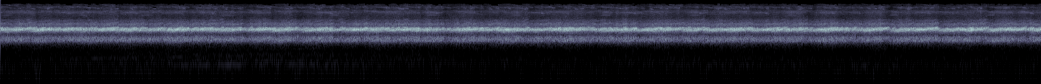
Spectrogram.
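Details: Massed frogs singing together in natural surroundings, an even, relentless shrill trilling of many callers blending into one wall of sound, steady in loudness throughout.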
